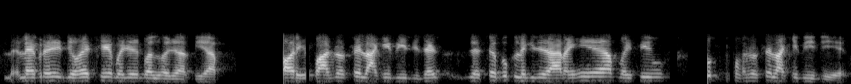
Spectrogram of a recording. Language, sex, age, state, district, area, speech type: Urdu, male, 45-60, Telangana, Hyderabad, urban, conversation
